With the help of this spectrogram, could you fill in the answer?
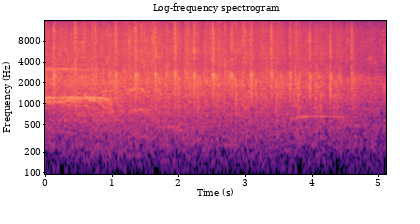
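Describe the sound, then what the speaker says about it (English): Audience applause at an awards show for a tournament runner-up coach, a steady wash of many hands clapping that fills the clip and slowly tapers toward the end. "Let's give Coach Tony Hill a round of applause."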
